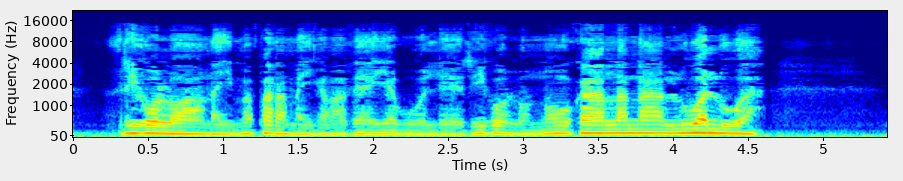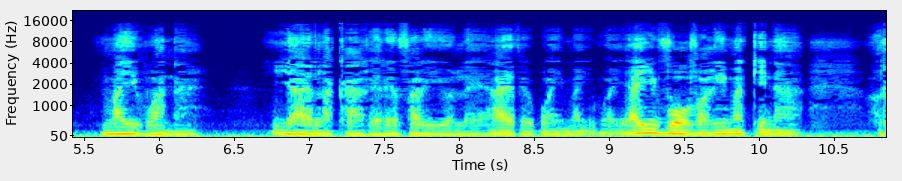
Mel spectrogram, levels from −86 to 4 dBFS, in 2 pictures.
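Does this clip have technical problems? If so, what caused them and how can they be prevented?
Yes. Throughout the speech, s sounds come out gritty and lispy, with nothing above 14.9 kHz, which points to HE-AAC compression at a rate around 20 kbps as the likely cause. Unlike plain low-bitrate coding, which dulls the treble, this treble stays bright but is rebuilt by copying lower bands upward, so its harmonics don't line up. Encoding at a higher bitrate, or with standard AAC rather than band replication, prevents it.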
